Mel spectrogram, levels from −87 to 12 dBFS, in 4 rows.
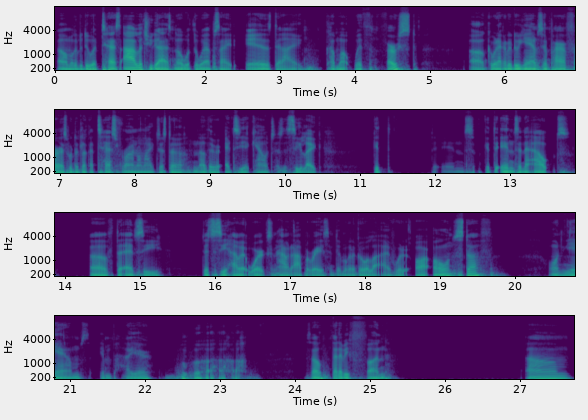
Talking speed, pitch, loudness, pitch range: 190 wpm, 85 Hz, -34 LUFS, 80-115 Hz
